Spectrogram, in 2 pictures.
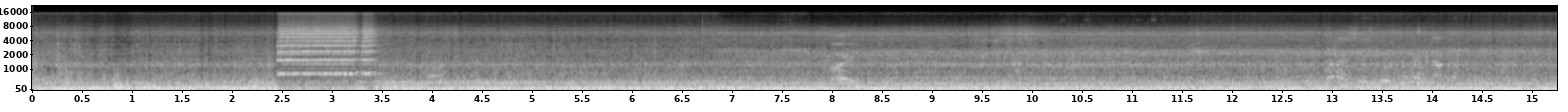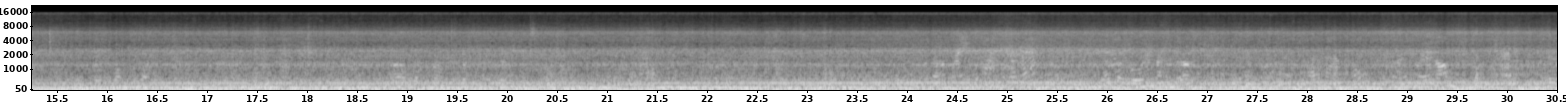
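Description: Vehicle running along a hill road, heard from inside the cabin: a steady low engine and road rumble, with one short horn honk about two and a half seconds in.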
